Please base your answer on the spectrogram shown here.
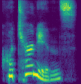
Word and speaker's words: quaternions: used a word, and I'm probably going to mispronounce it. Is it quaternions?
